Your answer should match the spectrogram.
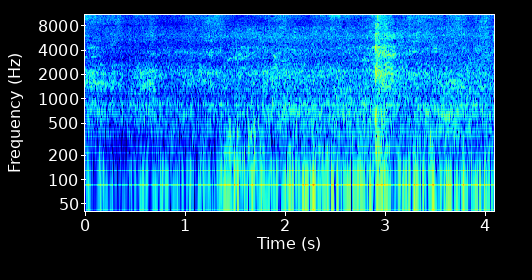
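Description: Wind buffeting the microphone: an irregular low rumble that rises and falls in gusts, with a single short click about three seconds in.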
